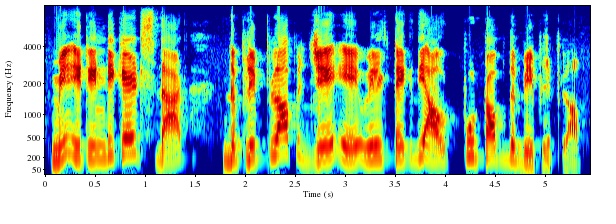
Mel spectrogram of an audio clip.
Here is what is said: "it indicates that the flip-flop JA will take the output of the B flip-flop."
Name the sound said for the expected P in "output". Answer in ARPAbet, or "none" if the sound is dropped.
P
